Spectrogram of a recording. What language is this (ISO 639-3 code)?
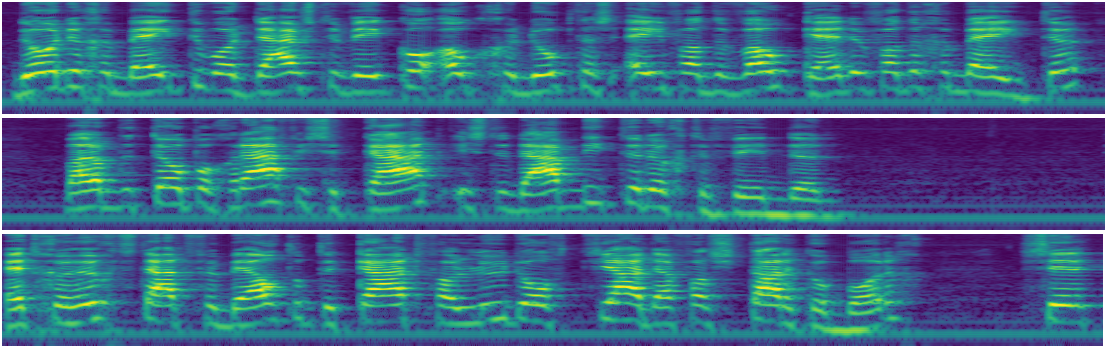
nld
